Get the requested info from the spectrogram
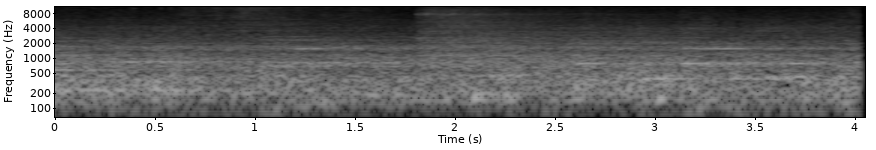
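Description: Steady background noise of a large gym hall: a constant, even rumble with no distinct events.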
